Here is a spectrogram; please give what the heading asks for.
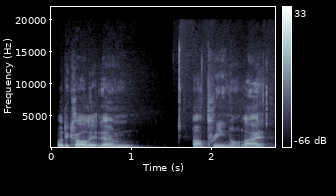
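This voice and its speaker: A man with a low voice and dark tone chats casually as a podcast co-host, speaking at a moderate pace. He tells stories from his past in an easygoing way and shifts into quoted voices as he goes.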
